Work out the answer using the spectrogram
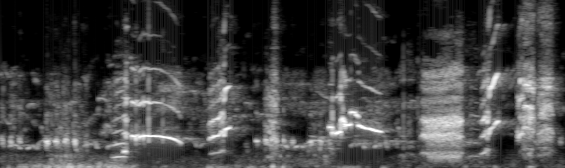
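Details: Several lorikeets squabble at an Australian feeder in a feeding frenzy, giving loud harsh screeches, rasping squawks and slurred shrill whistles in irregular overlapping bursts.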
